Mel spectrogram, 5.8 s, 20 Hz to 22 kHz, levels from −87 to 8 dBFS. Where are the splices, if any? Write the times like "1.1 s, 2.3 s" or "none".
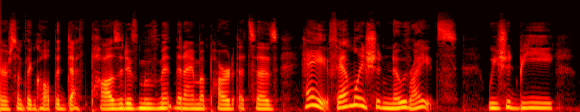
2.3 s, 4.1 s

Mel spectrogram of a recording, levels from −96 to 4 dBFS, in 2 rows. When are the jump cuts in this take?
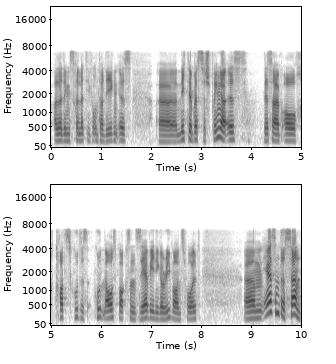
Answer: none

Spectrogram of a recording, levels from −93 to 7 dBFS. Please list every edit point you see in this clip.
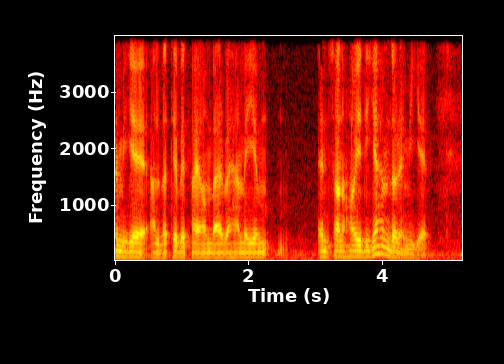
1.1 s

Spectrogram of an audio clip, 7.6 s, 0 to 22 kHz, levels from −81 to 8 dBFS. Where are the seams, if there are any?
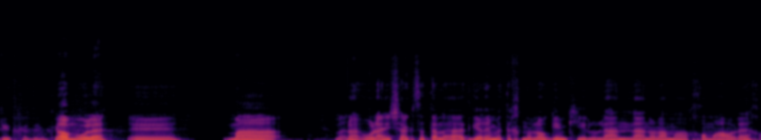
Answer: none

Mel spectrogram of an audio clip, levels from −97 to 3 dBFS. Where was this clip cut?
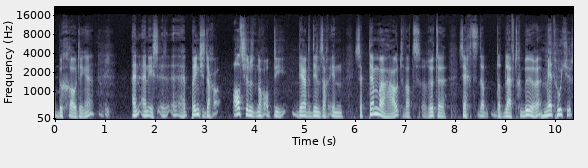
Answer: none

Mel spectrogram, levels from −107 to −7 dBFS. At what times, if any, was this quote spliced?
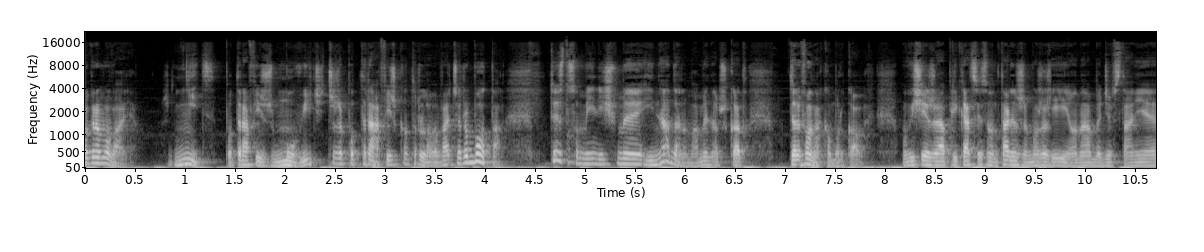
2.4 s, 4.8 s, 7.1 s, 9.3 s, 9.7 s

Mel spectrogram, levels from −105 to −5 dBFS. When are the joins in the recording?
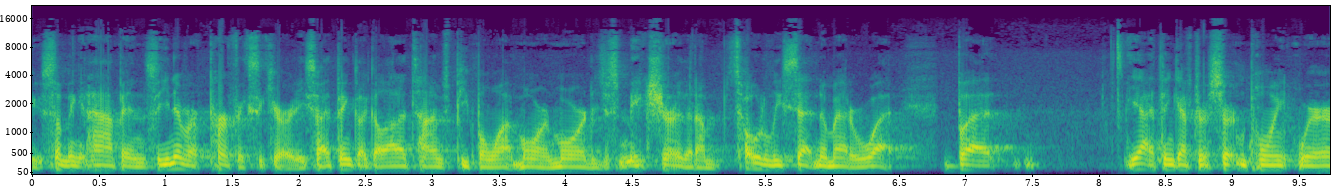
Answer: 6.8 s

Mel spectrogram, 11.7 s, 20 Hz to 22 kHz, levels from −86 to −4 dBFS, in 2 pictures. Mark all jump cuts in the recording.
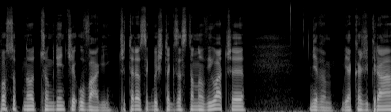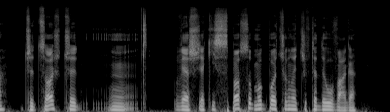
6.2 s, 9.7 s

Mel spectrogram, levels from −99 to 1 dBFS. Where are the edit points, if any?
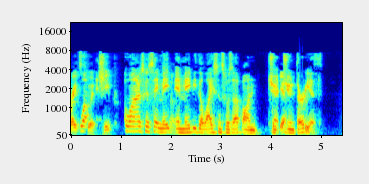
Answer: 3.9 s

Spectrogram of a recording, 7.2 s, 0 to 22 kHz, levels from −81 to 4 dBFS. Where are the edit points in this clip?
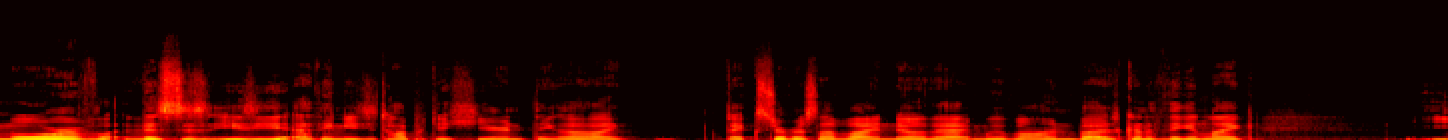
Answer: none

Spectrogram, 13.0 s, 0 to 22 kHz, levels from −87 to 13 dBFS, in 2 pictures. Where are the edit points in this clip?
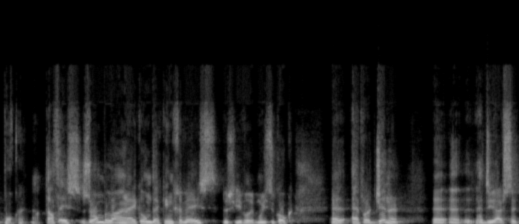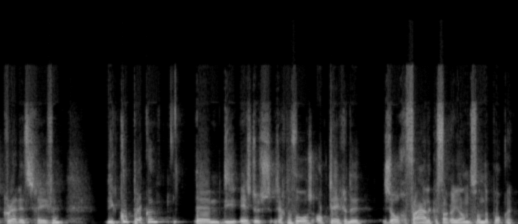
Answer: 10.1 s

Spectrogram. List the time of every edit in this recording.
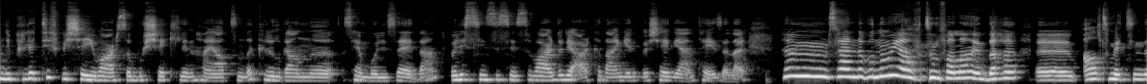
4.4 s, 10.3 s

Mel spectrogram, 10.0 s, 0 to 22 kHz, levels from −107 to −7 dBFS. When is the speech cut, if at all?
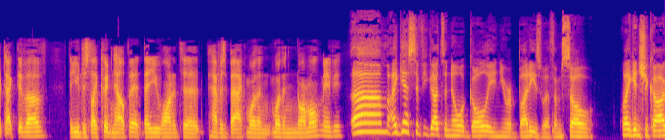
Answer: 2.4 s, 5.2 s

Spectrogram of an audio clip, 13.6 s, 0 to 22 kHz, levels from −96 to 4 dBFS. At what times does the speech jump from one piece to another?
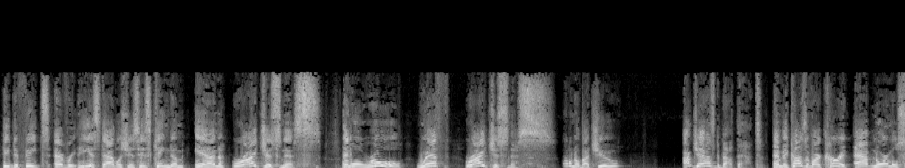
1.2 s, 3.4 s, 5.2 s, 8.4 s, 10.4 s, 11.5 s

